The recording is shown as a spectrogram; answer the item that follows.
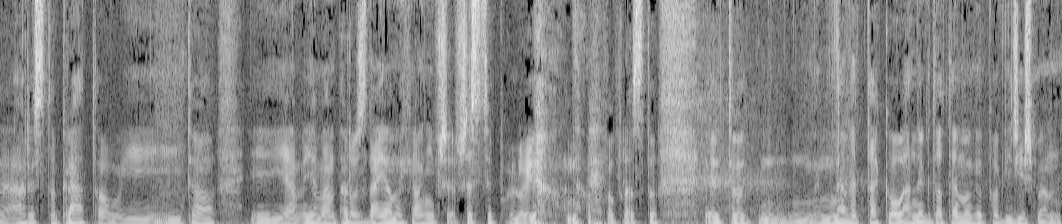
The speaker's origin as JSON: {"language": "Polish", "town": "Sopot", "region": "Pomeranian Voivodeship", "country": "Poland", "said": "Ja pochodzę z Sopotu i być może z tego powodu wyniosłem przekonanie, że jak jest lato, to nie warto nigdzie wyjeżdżać"}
